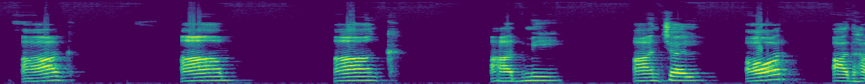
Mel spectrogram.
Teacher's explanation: مد سے الف کی آواز تقریباً دگنی یعنی 2 گنا ہو جاتی ہے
